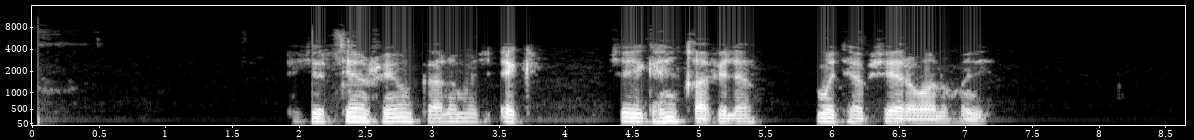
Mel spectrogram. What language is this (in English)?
Indus Kohistani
